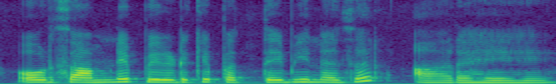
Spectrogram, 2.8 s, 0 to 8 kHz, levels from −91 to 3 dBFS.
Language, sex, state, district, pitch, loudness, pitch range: Hindi, female, Rajasthan, Jaipur, 220 Hz, -18 LUFS, 200-235 Hz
